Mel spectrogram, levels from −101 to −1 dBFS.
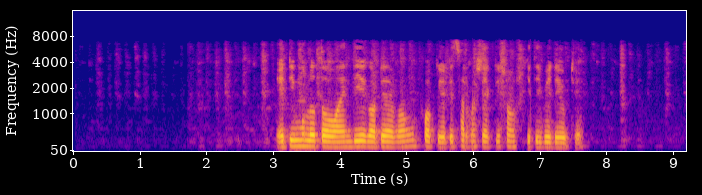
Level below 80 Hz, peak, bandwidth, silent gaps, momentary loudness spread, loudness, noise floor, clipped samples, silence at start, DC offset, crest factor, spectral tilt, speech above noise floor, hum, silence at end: -64 dBFS; -2 dBFS; 7.4 kHz; none; 12 LU; -19 LUFS; -79 dBFS; under 0.1%; 2.85 s; under 0.1%; 18 dB; -6.5 dB/octave; 60 dB; none; 0.95 s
